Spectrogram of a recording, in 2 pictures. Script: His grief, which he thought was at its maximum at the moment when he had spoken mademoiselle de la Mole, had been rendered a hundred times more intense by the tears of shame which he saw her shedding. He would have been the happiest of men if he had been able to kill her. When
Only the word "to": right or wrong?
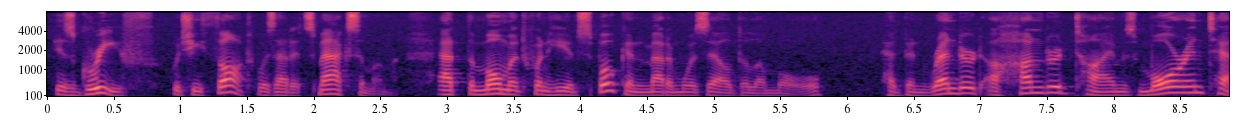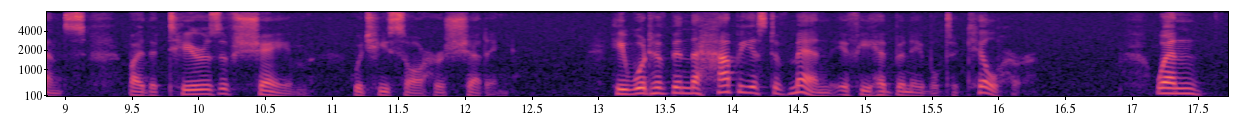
right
